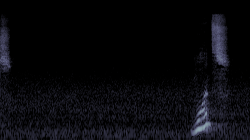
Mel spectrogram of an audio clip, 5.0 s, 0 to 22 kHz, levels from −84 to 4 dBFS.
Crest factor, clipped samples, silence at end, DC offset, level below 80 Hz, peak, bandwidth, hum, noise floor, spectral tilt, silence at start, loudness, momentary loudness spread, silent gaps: 22 dB; under 0.1%; 0.45 s; under 0.1%; -76 dBFS; -20 dBFS; 15.5 kHz; none; -65 dBFS; -2.5 dB/octave; 0 s; -35 LUFS; 19 LU; none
